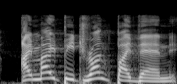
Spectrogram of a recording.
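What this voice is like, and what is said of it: Put-on English accent. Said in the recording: “I have to say it with an English accent.”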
